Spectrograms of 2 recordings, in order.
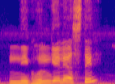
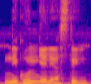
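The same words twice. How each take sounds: First: "निघून गेले असतील?" higher, rising in disbelief; incredulous echo. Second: Said in the usual way. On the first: A narrator's reading. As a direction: repeat her words back, shocked. Narrator echoes her words in disbelief. (आश्चर्याने उंच सुरात प्रश्न)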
